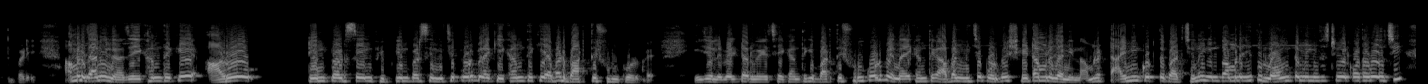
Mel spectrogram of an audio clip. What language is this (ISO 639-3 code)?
ben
